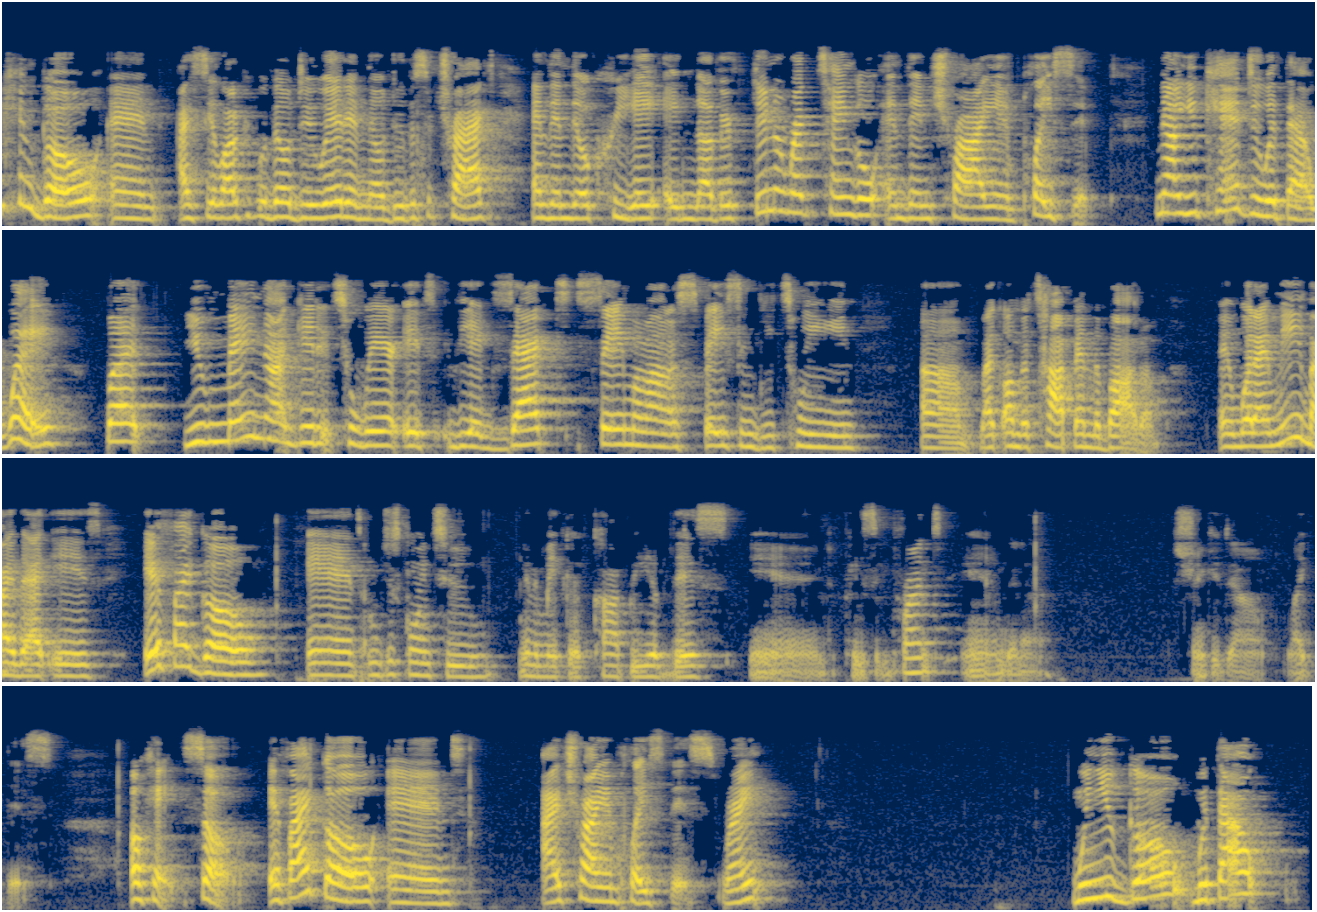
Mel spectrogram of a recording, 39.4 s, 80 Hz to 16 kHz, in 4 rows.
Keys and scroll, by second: 23.9 ctrl+c, 26.1 ctrl+f.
